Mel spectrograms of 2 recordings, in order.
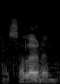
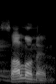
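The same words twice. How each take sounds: First: The name is said in an English-style way. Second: The name is said in a Finnish way. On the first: It suits listeners from many countries. "I'm pronouncing the name for our international audience" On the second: It is how people in Finland say it. "in Finland you'd pronounce it Salonen"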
